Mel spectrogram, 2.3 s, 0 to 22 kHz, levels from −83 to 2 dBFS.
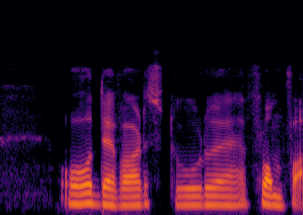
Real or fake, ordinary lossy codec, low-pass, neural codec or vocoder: fake; Opus, 32 kbps; 7.2 kHz; codec, 16 kHz, 4 kbps, X-Codec, WavLM features, trained on Multilingual LibriSpeech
